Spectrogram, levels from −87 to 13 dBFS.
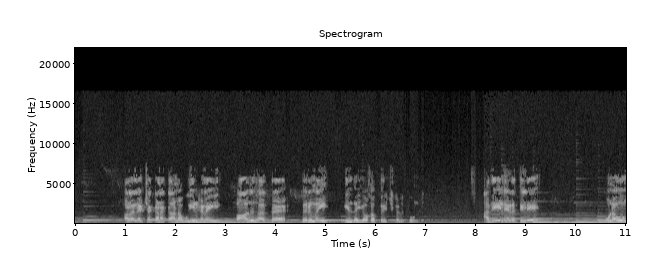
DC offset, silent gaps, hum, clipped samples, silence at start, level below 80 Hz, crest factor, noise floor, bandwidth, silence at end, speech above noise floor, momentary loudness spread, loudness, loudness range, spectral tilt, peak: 0.3%; none; none; under 0.1%; 0 s; -48 dBFS; 16 dB; -45 dBFS; 17 kHz; 0 s; 26 dB; 15 LU; -20 LUFS; 4 LU; -5 dB/octave; -4 dBFS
